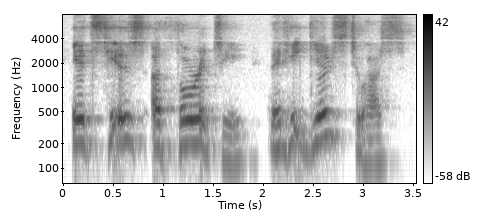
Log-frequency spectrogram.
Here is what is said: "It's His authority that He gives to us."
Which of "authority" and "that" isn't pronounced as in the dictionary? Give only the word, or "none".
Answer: none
